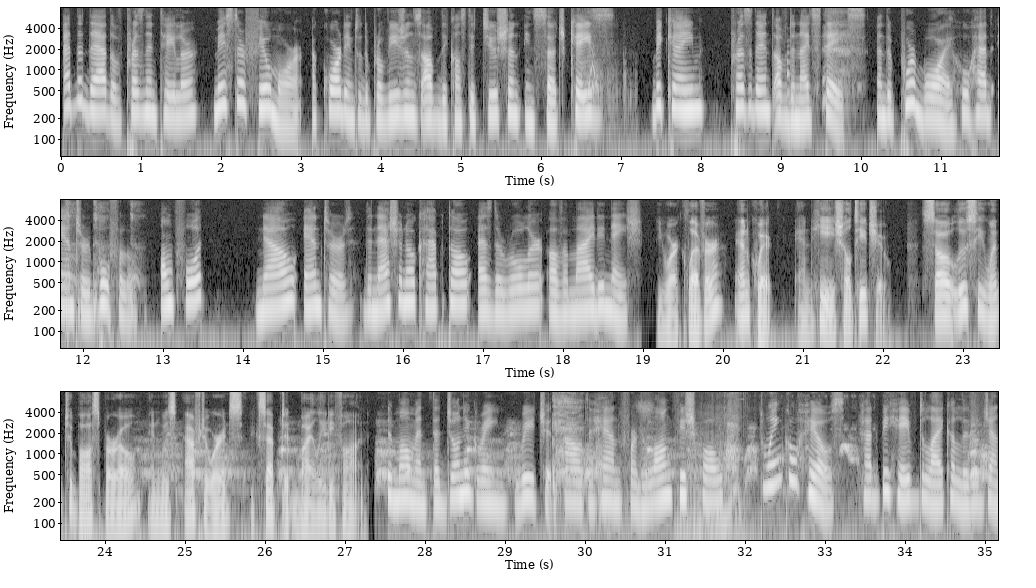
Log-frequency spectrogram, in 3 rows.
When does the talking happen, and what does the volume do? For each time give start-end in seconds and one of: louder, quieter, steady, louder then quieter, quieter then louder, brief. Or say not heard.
0.0-35.1 steady.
